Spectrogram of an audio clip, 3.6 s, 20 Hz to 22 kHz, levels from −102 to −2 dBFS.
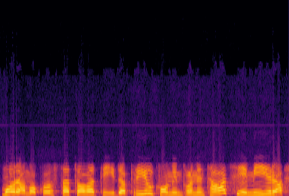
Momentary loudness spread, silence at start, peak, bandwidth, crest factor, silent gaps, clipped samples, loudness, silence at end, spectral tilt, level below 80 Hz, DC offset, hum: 5 LU; 0.05 s; -8 dBFS; 4.5 kHz; 12 dB; none; under 0.1%; -20 LUFS; 0 s; -5 dB/octave; -74 dBFS; under 0.1%; none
